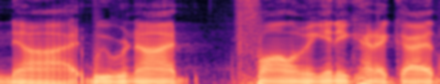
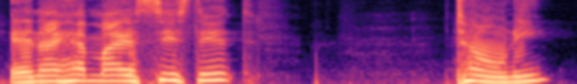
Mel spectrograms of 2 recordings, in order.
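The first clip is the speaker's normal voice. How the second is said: put-on Italian chef accent; 11 semitones higher than usual. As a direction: play a proud Italian chef in a thick Italian accent. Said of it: "start an Italian accent".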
